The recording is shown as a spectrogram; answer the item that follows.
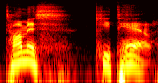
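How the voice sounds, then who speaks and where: A man's voice: fairly high pitch, sing-song, very slow, creaky, a bit bright, dry recording. A man hosting a casual political podcast, teasing his guest with mock sarcasm. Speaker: podcast host. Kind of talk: casual joking chat.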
